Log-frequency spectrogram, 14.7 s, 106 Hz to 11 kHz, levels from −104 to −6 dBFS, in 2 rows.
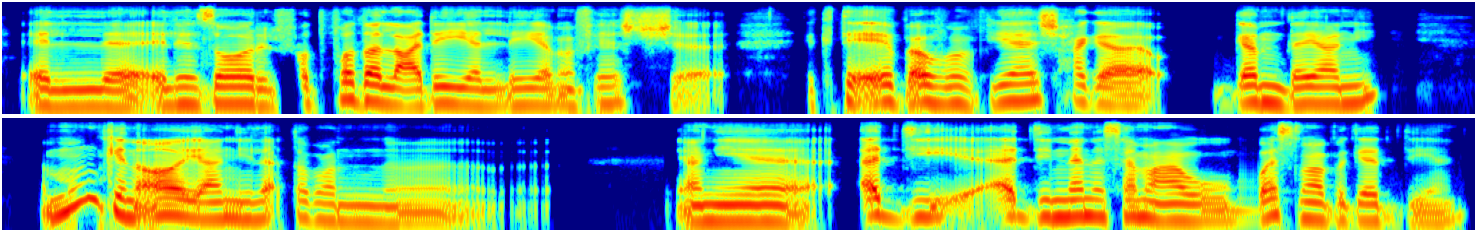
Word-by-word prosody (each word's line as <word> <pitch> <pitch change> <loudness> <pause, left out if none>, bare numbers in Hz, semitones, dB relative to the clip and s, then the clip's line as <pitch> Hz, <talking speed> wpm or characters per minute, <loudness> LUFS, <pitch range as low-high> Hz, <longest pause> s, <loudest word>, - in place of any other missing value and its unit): ال 150 0 -1
الهزار 165 +3 +1
الفضفضة 175 +5 +1
العادية 160 0 +3
اللي 150 +1 -6
هي 155 0 -2
ما 150 - -5
فيهاش 165 +4 -3 0.7
اكتئاب 180 - +1
أو 180 - +6
ما 170 -3 -3
فيهاش 185 +3 +1
حاجة 80 - +1 0.3
جامدة 170 -2 +1
يعني، 170 +6 0 0.7
ممكن 235 - +1
آه 100 0 +6
يعني 170 - +1
لأ 185 - -4
طبعًا 155 -4 -6
آآ 75 - -9 0.9
يعني 155 0 +1
آآ 155 0 +1 0.2
أدّي 200 - +1
أدّي 185 0 -1
إن 185 0 0
أنا 190 0 +2
سامعة 165 -3 +1
وباسمع 100 - -2
بجد 155 - -4
يعني. 75 +1 -9
165 Hz, 125 wpm, -23 LUFS, 150-180 Hz, 0.9 s, أو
